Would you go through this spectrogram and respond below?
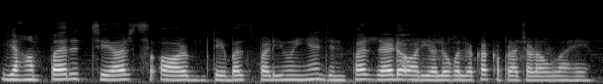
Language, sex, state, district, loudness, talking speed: Hindi, female, Uttar Pradesh, Lucknow, -17 LUFS, 190 wpm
